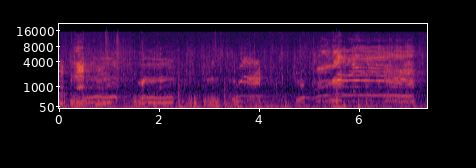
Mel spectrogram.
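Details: Wild boars at a forest feeder at night squeal loudly: several rising, harmonic-rich shrieks in short bursts, then a long, sustained high squeal near the end, over low grunting.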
